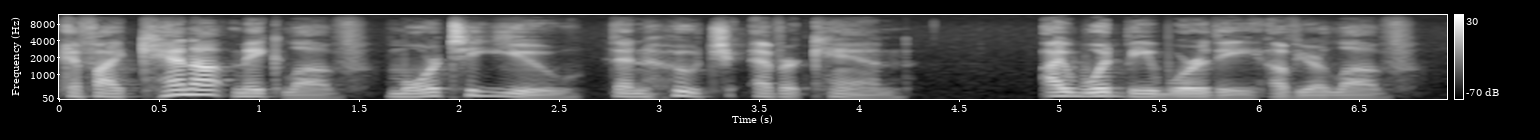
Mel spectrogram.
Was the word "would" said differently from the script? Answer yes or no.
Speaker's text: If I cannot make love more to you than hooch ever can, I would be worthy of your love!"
no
